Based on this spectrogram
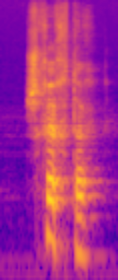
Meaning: shy
- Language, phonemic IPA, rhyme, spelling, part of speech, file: Dutch, /ˈsxʏxtər/, -ʏxtər, schuchter, adjective, Nl-schuchter.ogg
